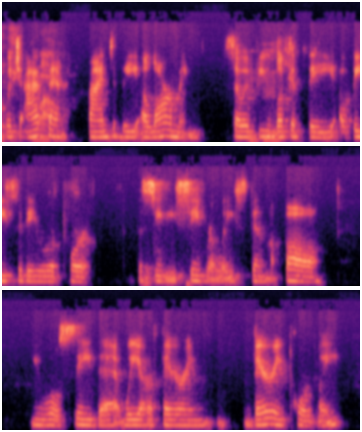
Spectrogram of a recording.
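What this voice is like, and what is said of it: Southern US accent. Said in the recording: “you can probably tell from my accent that I'm not from here. I'm originally from the Deep South, from Arkansas.”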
